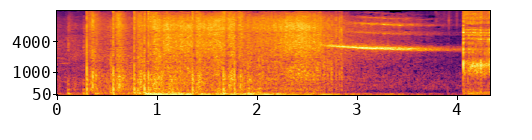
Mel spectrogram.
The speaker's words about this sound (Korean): 그 전에 유베라 방구석 불꽃축제 첫 번째 불꽃쇼가 진행될 예정입니다. 자, 라디오 최초 불꽃쇼. 자, 시작합니다. 자, 여러분, 첫 번째 폭죽 갑니다.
